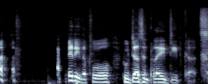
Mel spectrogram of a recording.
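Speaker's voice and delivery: slow, deliberate, drawn-out delivery. Asked by another speaker to put on a Mister T voice: Mister T voice. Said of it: "put on your Mister T voice".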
